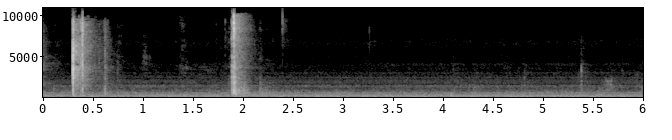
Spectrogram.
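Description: Steady low hum of a running mini fridge, with two sharp clicks from handling, about a third of a second and about two seconds in.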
